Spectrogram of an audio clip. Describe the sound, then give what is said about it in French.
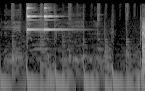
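Two bright, ringing bell dings close together, like a notification chime, each leaving a short shimmering tail over a soft musical background, followed by a few light plucked notes, accompanying a reminder to turn on a video channel's notification bell. “Au passage, n'oublie pas de t'abonner, de liker cette vidéo et activer la petite cloche si ce n'est pas encore fait.”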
